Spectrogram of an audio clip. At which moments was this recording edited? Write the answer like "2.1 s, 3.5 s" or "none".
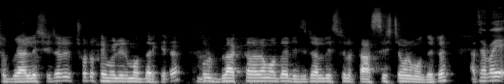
1.9 s

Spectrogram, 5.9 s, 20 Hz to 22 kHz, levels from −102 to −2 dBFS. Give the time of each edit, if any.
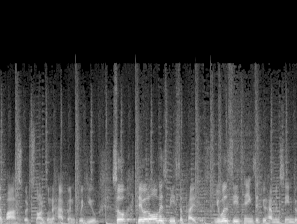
none

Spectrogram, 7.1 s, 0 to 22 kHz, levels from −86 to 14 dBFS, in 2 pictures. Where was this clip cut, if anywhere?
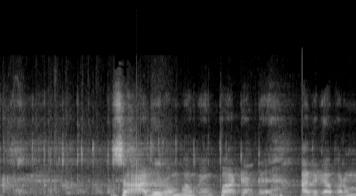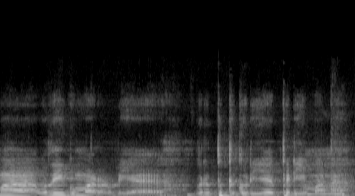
3.0 s

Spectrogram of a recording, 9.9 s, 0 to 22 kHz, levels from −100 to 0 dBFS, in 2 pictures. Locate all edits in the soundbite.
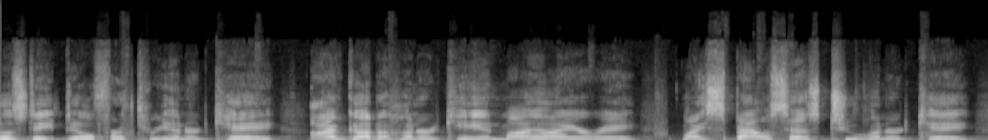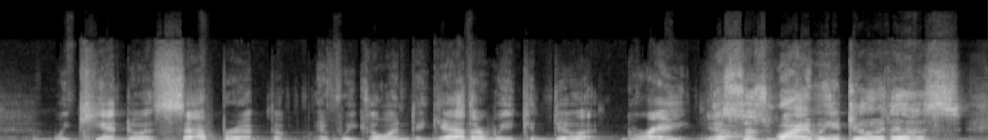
1.5 s, 8.4 s

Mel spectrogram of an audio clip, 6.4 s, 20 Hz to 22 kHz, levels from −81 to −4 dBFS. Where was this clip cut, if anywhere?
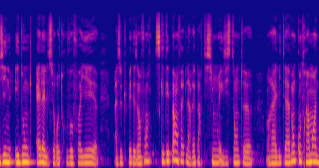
none

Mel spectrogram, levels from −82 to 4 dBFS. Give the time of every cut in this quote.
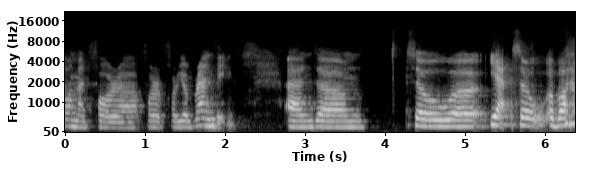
none

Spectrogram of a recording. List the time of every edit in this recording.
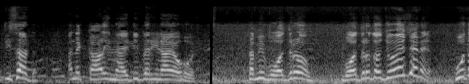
2.0 s

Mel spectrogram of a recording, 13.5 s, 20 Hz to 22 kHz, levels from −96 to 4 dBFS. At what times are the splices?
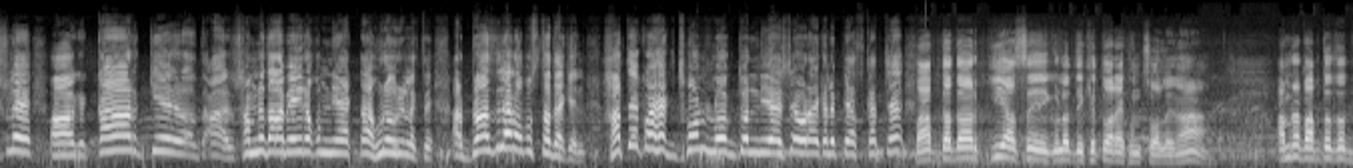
9.1 s

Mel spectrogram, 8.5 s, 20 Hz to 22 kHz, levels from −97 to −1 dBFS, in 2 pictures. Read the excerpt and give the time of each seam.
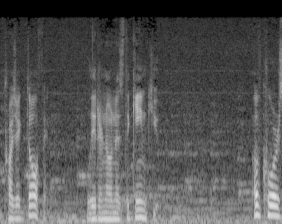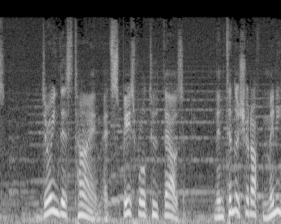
7.4 s

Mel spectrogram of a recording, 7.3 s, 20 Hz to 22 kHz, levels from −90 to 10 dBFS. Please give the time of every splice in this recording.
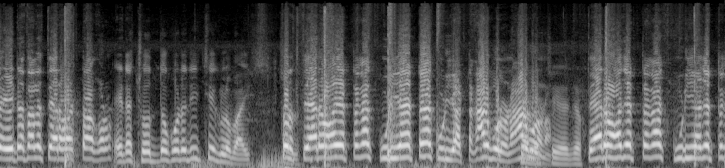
none

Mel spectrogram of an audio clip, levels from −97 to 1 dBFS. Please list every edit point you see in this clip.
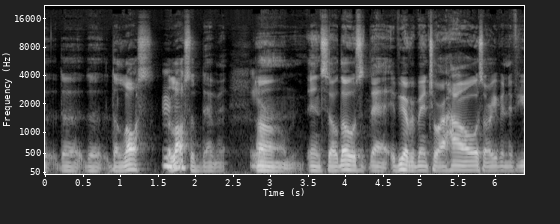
none

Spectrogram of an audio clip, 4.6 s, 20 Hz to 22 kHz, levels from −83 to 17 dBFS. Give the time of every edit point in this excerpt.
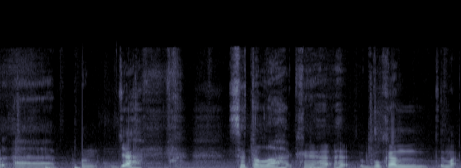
0.9 s

